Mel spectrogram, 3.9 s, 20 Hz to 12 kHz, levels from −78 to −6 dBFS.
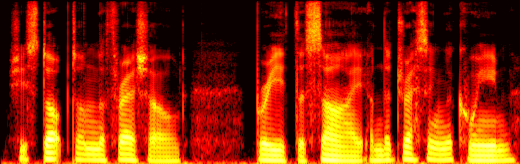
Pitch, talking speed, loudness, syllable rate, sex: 105 Hz, 185 wpm, -17 LUFS, 5.2 syllables/s, male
